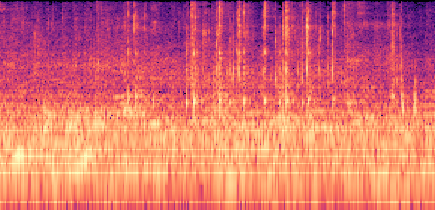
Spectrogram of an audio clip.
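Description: Dice rattle and clatter onto a wooden board.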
